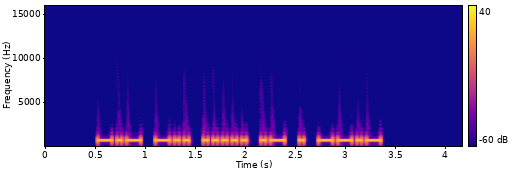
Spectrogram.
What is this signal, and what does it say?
Morse code, heard as a keyed tone, about 32 wpm, 700 Hz. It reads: KD5AEQ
